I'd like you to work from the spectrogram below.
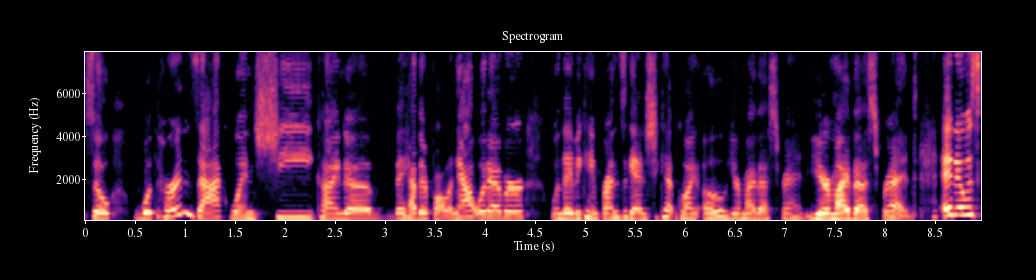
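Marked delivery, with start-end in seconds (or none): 6.2-8.3 put-on dry, sarcastic tone. Retelling what a woman kept telling her friend after a falling out, imitating dry sarcasm. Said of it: "pure sarcasm. It was very dry".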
